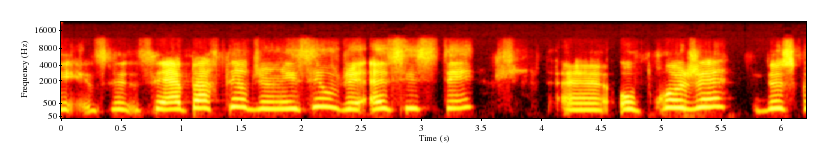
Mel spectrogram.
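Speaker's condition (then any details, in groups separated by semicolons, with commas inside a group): Cerebral palsy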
